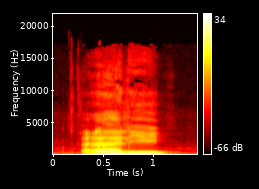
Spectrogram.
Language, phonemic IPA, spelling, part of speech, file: Arabic, /ʕaː.liː/, عالي, adverb / adjective, Ar-عالي.ogg
- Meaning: over, upon, above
